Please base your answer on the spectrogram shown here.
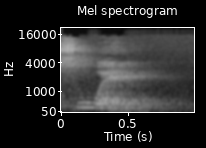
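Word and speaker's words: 隋: celle des Sui, mais ça s'écrit Sui, on dit Sui, ça va, mais ça se prononce Sui, S-O-U-E, accent grave I, enfin, translittéré évidemment dans l'écriture latine, mais c'est Sui.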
